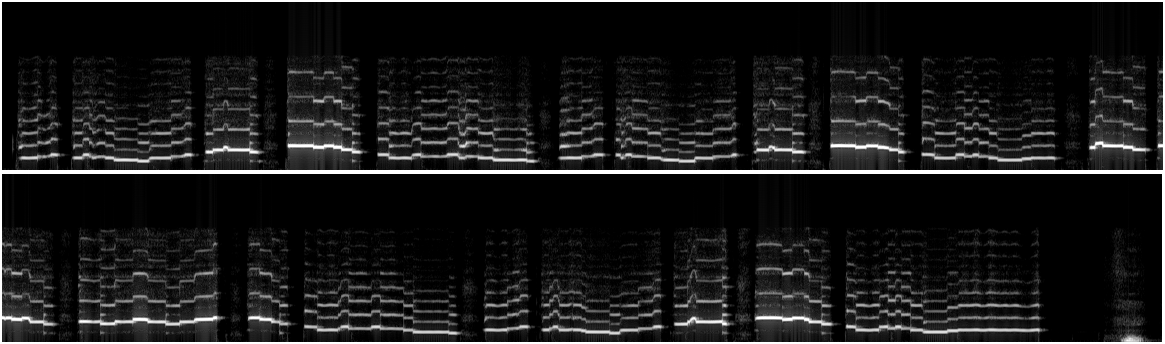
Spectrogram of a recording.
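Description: A tin whistle (penny whistle) plays a bright, lilting hornpipe melody solo, fairly loud, in repeating phrases with brief breath pauses, running for about twenty seconds before stopping abruptly.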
